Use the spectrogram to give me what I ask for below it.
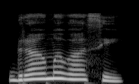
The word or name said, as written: ಗ್ರಾಮವಾಸಿ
